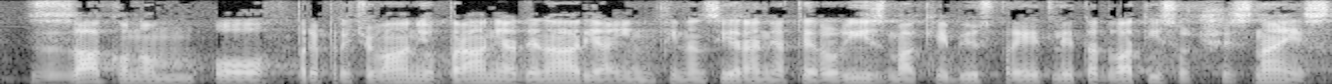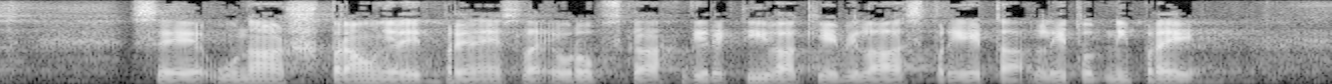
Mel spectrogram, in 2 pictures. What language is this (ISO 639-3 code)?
slv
